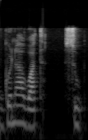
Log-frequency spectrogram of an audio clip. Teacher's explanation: And the locative plural has the ending su, which does begin with a consonant, but it's an unvoiced consonant, so the T remains as it is. It remains unvoiced, so we have gunawat su.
